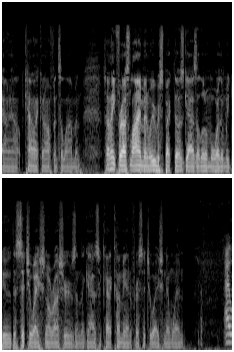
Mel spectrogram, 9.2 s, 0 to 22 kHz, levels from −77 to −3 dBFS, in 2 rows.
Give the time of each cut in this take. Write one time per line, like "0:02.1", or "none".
none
